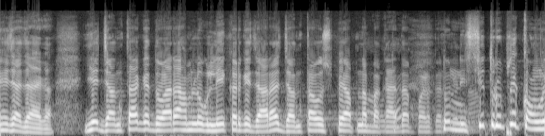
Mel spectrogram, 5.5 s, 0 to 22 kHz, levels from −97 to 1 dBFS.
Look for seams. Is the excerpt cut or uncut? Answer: cut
